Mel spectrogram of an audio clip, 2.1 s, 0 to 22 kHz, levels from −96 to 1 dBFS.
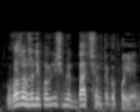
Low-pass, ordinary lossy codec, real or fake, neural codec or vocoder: none; none; fake; codec, 16 kHz, 4 kbps, FreqCodec, smaller model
